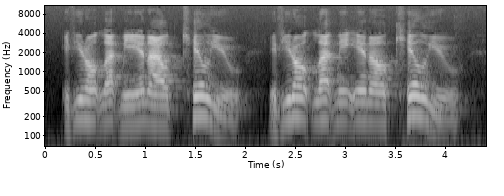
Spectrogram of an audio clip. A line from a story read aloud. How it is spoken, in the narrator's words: he rather shrieked than said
